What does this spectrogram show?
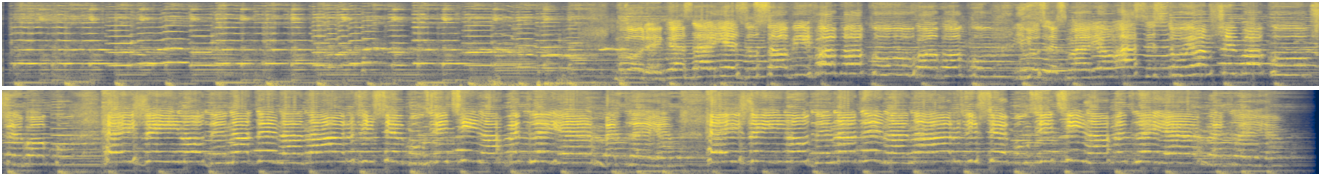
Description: Tym razem do studia przybyli przedstawiciele chóru, którzy złożyli świąteczne życzenia oraz zaprezentowali kolędę 'Gore gwiazda Jezusowi”.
